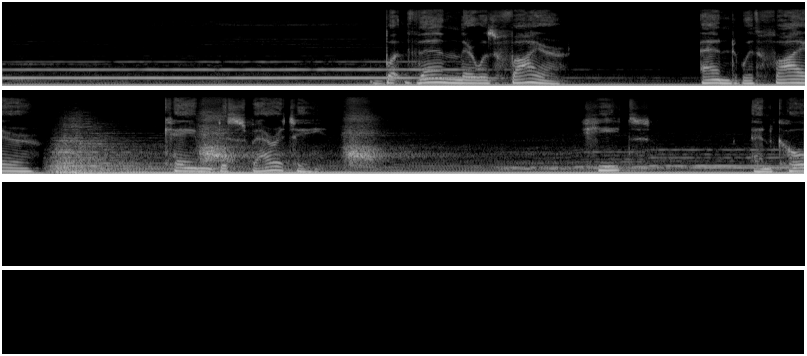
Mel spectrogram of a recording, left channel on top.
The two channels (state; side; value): silent; right; digital silence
